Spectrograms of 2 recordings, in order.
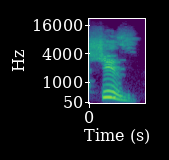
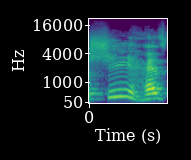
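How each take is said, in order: First: The two words merge into one short syllable. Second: The two words are said separately in full. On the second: "तो शी हैज का ये क्या गया"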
